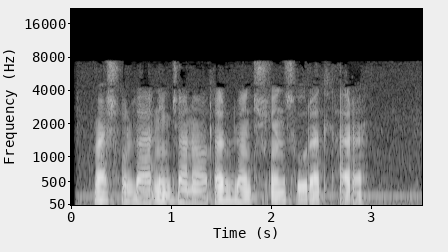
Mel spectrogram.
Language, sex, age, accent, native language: Uzbek, male, 18-24, Samarqand, Uzbek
